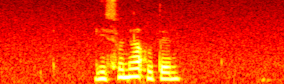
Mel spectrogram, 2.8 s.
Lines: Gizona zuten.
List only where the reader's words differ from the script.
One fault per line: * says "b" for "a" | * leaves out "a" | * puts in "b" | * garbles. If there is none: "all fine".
all fine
